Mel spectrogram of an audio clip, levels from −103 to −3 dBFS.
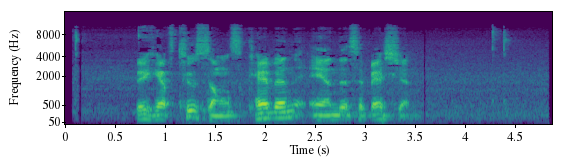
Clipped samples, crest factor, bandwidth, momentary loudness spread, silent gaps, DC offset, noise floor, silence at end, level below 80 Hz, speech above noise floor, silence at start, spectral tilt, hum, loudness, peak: under 0.1%; 22 dB; 11 kHz; 10 LU; none; under 0.1%; -60 dBFS; 0.45 s; -72 dBFS; 32 dB; 0.1 s; -3.5 dB/octave; none; -28 LUFS; -10 dBFS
